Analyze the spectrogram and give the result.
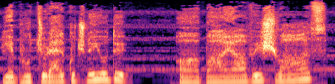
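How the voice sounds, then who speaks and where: A woman's voice: lowish voice, takes it slowly, faint music behind. A woman voicing a vengeful female witch spirit in a horror cartoon, speaking in an eerie hissing whisper. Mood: taunting.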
